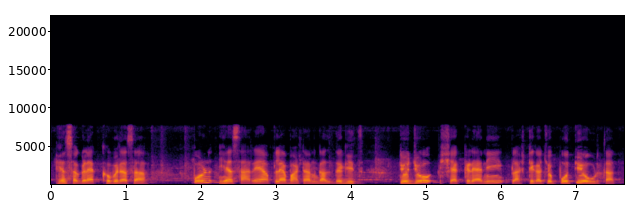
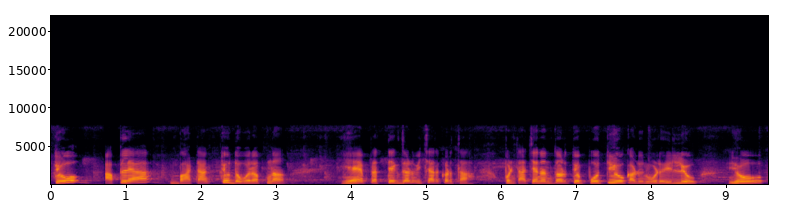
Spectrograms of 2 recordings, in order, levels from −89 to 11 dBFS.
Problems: none marked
